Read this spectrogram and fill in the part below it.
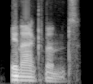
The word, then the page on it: enactment: British English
